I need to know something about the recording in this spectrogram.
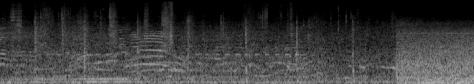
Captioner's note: crowd murmuring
